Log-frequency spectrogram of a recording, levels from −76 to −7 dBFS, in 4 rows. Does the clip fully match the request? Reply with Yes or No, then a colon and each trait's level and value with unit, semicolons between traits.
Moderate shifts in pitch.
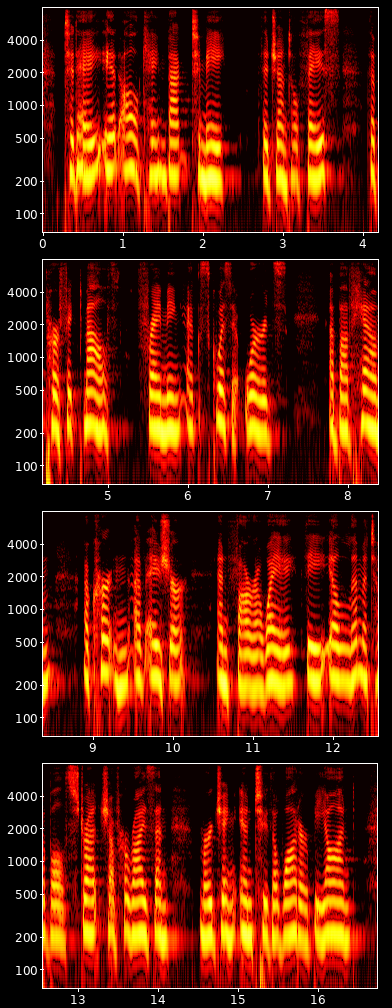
No: narrow, 1.9 semitones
